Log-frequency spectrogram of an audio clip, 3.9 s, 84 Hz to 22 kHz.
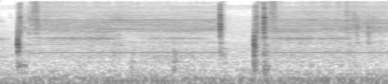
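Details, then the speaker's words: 2001 Monte Carlo 3.8L, engine off: wiggling the faulty ignition module connector sends false pulses, giving scattered clicks and buzzy bursts as the injectors fire erratically and the fuel pump relay kicks in; false rpm signals reached 32,000. "and when it does that it's also sending impulses to the injectors and when i wiggle this back and forth you can hear them they freak it out"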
